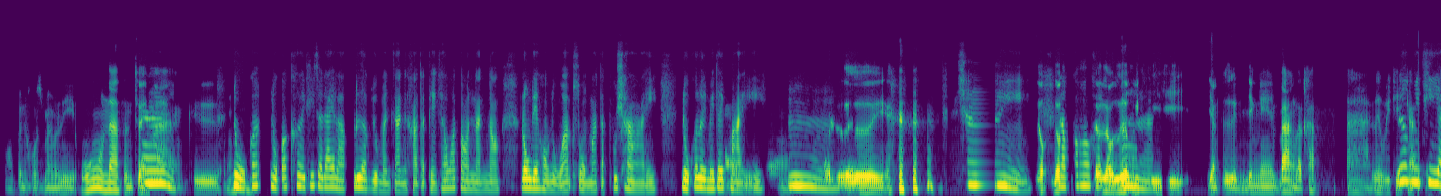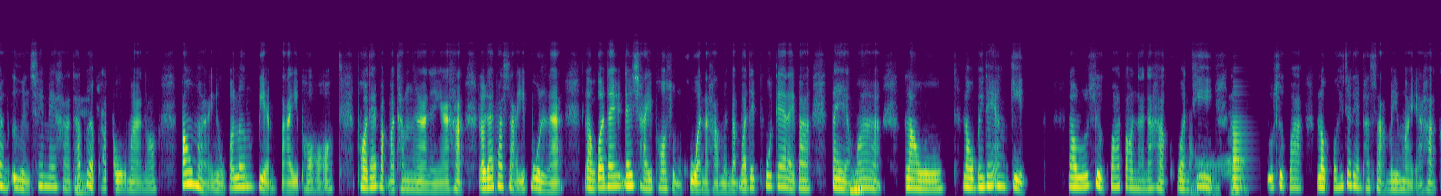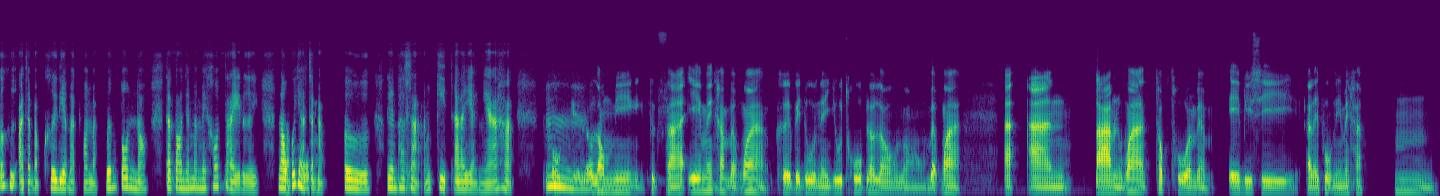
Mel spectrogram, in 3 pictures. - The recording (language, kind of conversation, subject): Thai, podcast, เริ่มเรียนภาษาใหม่ควรเริ่มจากวิธีไหนก่อนดีครับ/คะ?
- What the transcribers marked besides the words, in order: in English: "Host Family"; mechanical hum; distorted speech; chuckle; unintelligible speech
